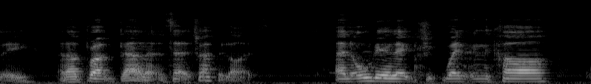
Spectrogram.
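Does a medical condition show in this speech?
Yes: cerebral palsy.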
